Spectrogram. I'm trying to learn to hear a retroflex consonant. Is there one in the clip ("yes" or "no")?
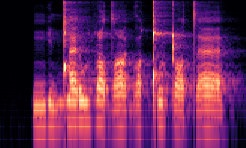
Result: yes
